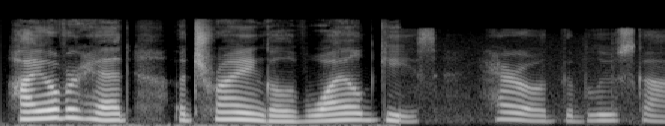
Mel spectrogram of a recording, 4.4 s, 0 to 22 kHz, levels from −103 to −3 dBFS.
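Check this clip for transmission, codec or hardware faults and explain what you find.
One fault is present. From 2.66 s to the end, the speech abruptly turns duller and about 5 dB quieter, losing everything above 8.4 kHz and gaining faint new background noise, with no gap at the change. The likely cause is an input switched to a poorer device, whose narrower band, lower level and own noise replace the original microphone's.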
